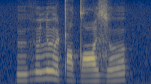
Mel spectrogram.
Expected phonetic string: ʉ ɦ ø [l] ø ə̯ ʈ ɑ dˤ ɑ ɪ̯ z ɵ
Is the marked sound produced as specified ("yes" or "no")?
yes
